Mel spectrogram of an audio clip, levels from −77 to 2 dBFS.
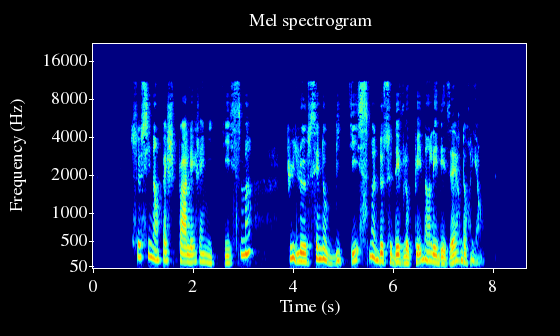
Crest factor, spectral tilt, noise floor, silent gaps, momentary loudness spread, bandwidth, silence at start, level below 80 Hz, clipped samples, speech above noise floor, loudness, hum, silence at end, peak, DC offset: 20 dB; -5 dB/octave; under -90 dBFS; none; 10 LU; 11.5 kHz; 0.75 s; -64 dBFS; under 0.1%; over 65 dB; -25 LUFS; none; 0.9 s; -6 dBFS; under 0.1%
